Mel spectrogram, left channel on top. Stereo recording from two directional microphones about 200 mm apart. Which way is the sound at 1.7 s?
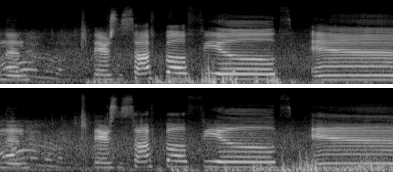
30° left (ahead or behind).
